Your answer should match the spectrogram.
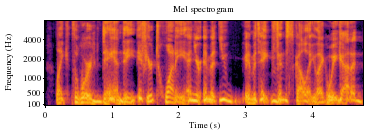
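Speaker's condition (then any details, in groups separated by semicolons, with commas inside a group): Vocal cord surgery; voice compromised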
